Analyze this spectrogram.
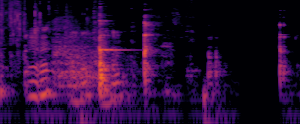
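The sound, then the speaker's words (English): A knife clinks and scrapes as it cuts a Mars chocolate bar in half, with a few sharp metallic taps against a hard surface. Low voices are heard in the background. “All right, Mars first? Yeah, Mars first. Just looking at that cross, so we've cut it in half here.”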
